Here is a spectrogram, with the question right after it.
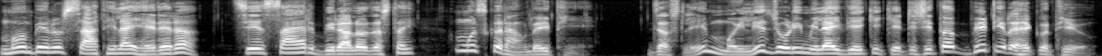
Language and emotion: Nepali, happy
